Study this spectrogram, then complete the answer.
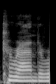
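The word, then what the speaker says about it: Kuranda: Yeah, Caranda rhymes with veranda.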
